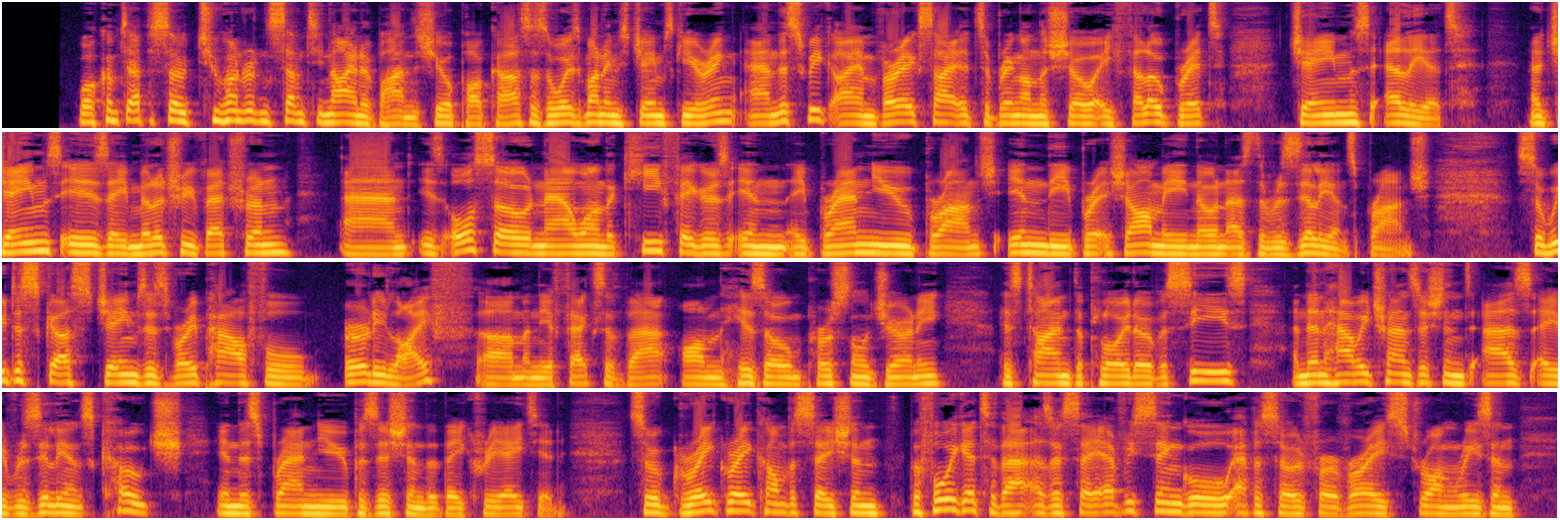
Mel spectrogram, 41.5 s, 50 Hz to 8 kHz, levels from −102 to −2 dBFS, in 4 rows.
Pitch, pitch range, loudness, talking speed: 130 Hz, 120-140 Hz, -15 LUFS, 180 wpm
